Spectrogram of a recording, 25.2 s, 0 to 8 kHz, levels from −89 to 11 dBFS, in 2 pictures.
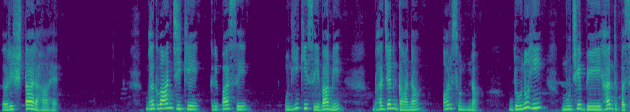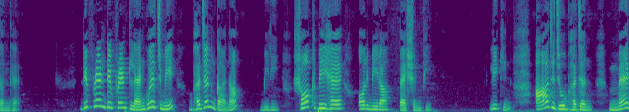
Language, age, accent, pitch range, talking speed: Hindi, 20-39, native, 195-285 Hz, 100 wpm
